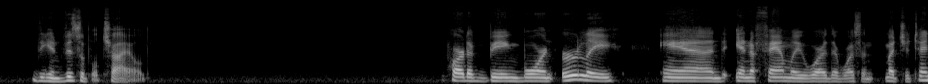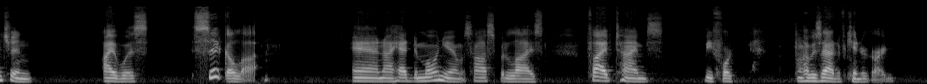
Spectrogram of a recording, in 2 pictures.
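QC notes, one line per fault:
Throughout: sample clock jitter. A fine hiss and grain ride on the speech, thickening on loud passages and sibilant, high-frequency sounds and disappearing entirely in the pauses. The converter clock is wandering by a few microseconds rms, so each sample is captured slightly off its proper instant. Steep, fast-moving parts of the waveform turn that timing error into a large amplitude error, which here sits only about 30 dB below the signal.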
